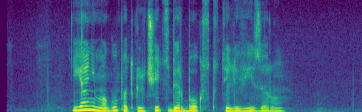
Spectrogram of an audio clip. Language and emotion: Russian, sad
